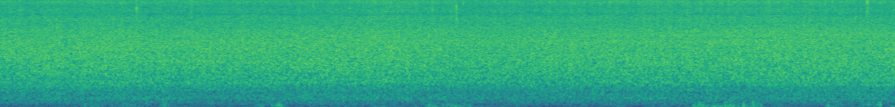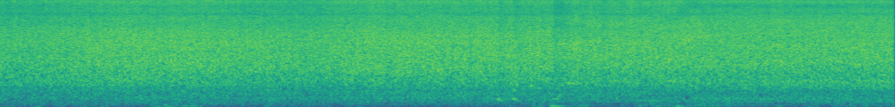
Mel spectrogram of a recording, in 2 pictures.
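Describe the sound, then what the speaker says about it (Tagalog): Steady rain falls outdoors in a forest setting, a dense continuous hiss with no pauses and occasional low thumps, loud and close throughout, with no voices. "Ulan naman mga par. Ulan na. Ulan na."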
